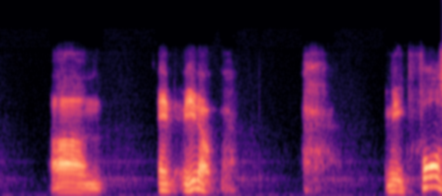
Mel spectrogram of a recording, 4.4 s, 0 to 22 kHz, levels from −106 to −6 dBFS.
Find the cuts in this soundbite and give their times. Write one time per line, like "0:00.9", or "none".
none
